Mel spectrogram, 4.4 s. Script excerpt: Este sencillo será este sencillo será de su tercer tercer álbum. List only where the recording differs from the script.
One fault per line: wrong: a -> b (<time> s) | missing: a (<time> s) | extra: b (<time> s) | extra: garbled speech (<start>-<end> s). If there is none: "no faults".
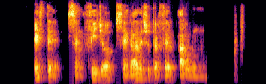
missing: este sencillo será (2.3 s)
missing: tercer (2.9 s)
